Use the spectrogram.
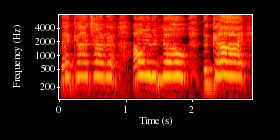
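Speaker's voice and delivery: very high, frantic blurting; high-pitched acted panic; retold adrenaline panic. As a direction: re-enact breathlessly reporting an attacker to police. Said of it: "my adrenaline was pumping so hard".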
